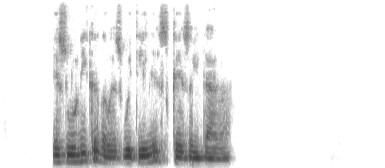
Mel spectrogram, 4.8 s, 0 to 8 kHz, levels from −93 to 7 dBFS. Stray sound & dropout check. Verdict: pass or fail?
pass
